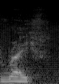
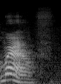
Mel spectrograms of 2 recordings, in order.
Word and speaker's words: Ralph: Yeah, it's spelt Ralph, but it's said Rafe because he's quite posh. If it's spelt Ralph, it's Ralph. No, if you're posh enough, you can decide how your name's pronounced. Oh.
